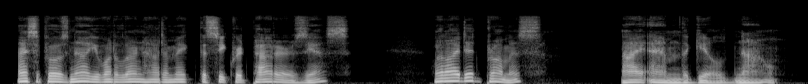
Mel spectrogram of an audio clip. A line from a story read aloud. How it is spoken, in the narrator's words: she added bitterly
